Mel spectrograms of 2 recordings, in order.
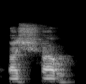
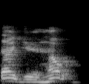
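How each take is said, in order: First: The middle consonant is blurred toward sh. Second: The middle consonant is a clear j sound. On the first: The speaker calls it wrong. "nyampur c, nyampur shin" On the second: The speaker calls it right. "jimnya jelaskan"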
